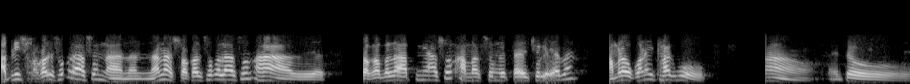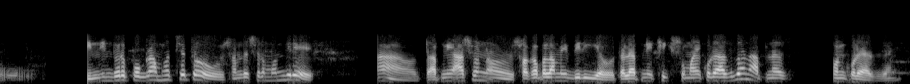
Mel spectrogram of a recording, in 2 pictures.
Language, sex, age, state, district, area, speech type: Bengali, male, 45-60, West Bengal, Hooghly, urban, conversation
